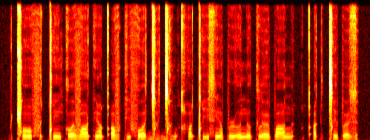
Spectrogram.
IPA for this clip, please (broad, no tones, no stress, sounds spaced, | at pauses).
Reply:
ǁ ɔ̃ f ə ǃ ĩ k ɔ ɐ̯ v ɑ k ĩ ɐ̯ qʼ o v k i f ɔ ɐ̯ ɡ͡ǀ œ ɡ͡ǀ ɤ n qʰ ɑ ǃ i s ĩ ɐ̯ p ɹ ɤ n ɤ k l œ p ɑ n | qʼ ɪ k ǀ ɪ p œ z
